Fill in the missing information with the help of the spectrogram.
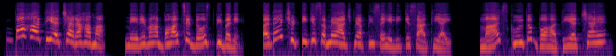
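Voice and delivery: high, loud sweet innocence; hiding her crime with cheer; cheerful girl. Acted. Daughter telling mother about school, high falsely sweet voice.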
